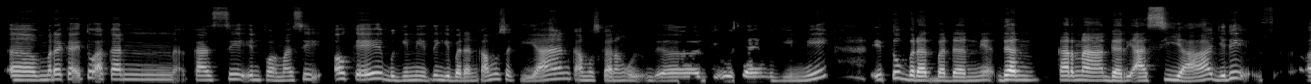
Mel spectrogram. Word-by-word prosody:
Eee, 205 -1 +3
mereka 230 +3 0
itu 315 - -4
akan 235 -1 0 0.7
kasih 205 +3 -2
informasi, 200 - -5 0.2
"Oke, 265 0 +2
begini, 195 0 -3
tinggi 205 -2 0
badan 180 -1 -1
kamu 240 - -1
sekian, 235 +3 -2
kamu 195 -6 -4
sekarang 180 -1 -4
ud - - -7 0.2
eee, 175 +1 0 0.2
di - - -10
usia 380 - +1
yang 185 - -12
begini, 175 - -4 0.5
itu 225 +6 -2
berat 195 -4 +6
badannya" 180 +2 +1
dan 210 -1 +8 0.2
karena 200 -2 +4
dari 185 0 +3
Asia, 180 +1 +2
jadi 285 - 0
es 460 - -22
e 350 +2 -8
205 Hz, 135 wpm, -23 LUFS, 185-230 Hz, 0.7 s, dan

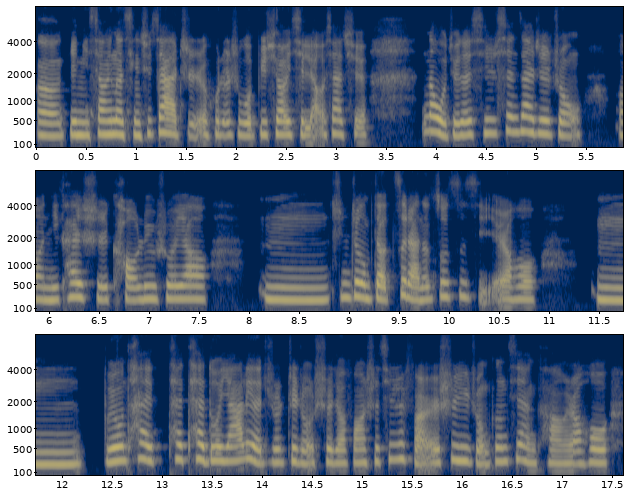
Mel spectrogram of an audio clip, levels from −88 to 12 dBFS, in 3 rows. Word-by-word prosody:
呃， 225 -1 +3
给 240 +1 +2
你 235 0 +3
相 245 +2 +2
应 250 - +5
的 250 - +6
情 235 0 -1
绪 255 - -5
价 280 +3 +4
值， 220 +2 -5
或 245 +1 -4
者 230 0 -2
是 240 - -7
我 225 - +2
必 240 +1 -3
须 250 +2 -1
要 245 - +4
一 240 - +1
起 240 0 -3
聊 - - -2
下 255 +1 -1
去。 245 - -6 0.5
那 295 -1 +2
我 260 -4 +7
觉 225 - -1
得 235 +1 +4
其 260 +2 -6
实 260 - -2
现 285 +2 -2
在 290 -2 +3
这 260 -1 +2
种， 245 0 -2 0.3
呃， 230 -1 -1
你 220 0 +1
开 265 +3 +2
始 235 -3 -3
考 225 -1 -1
虑 235 +1 +1
说 240 0 0
要， 235 -1 +1 0.6
嗯， 220 -1 0
真 265 +1 -4
正 265 -2 +5
地 240 0 +4
自 300 - -2
然 250 - +3
地 225 - 0
做 275 +4 -2
自 275 0 -7
己， 260 - -13
然 115 - 0
后， 115 0 -2 0.6
嗯， 215 -1 0 0.2
不 245 - -3
用 270 +1 +7
太 280 +1 +1
太 275 +2 -3
太 285 +1 +2
多 275 +1 +2
压 270 0 +2
力 305 - 0
的 260 -4 +4
这 235 - -14
种 245 0 -1
这 260 -1 +1
种 235 - -2
社 250 0 -2
交 235 0 0
方 240 +1 -2
式， 255 +1 -4
其 275 +4 -7
实 300 - 0
反 295 - 0
而 245 - 0
是 280 +3 -1
一 270 -1 +2
种 230 - -3
更 260 +3 -1
健 265 -2 -2
康， 115 - -4
然 225 - -1
后， 240 -1 +1
245 Hz, 280 characters per minute, -22 LUFS, 230-265 Hz, 0.6 s, 我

